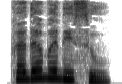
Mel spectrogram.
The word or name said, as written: ಗದಬದಿಸು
